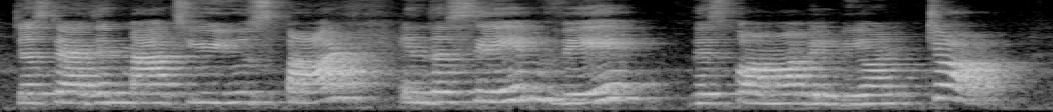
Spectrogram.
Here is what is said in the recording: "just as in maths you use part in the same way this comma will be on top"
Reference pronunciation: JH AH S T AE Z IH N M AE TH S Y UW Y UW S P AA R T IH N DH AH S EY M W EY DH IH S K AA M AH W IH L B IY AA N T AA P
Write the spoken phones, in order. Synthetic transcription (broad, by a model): JH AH S T AE Z IH N M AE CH Y UW Y UW S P AA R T IH N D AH S EY M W EY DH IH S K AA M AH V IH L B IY AA N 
